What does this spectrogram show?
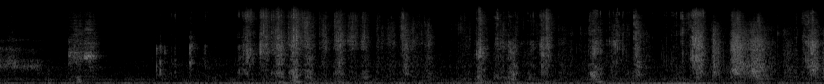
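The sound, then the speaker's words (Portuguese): Crunchy crackling as a knife or cutter saws through the crisp crust of a Roman-style pizza, in irregular bursts of scraping and snapping that grow louder toward the end, with no talking. “Vou cortar ela.”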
